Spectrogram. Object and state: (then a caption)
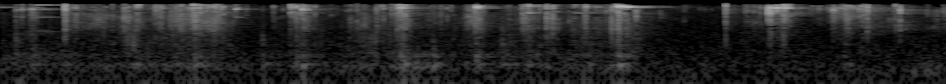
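Pile of metal coins. Hands with long nails scratch and rummage through a large, spread-out pile of solid metal coins. Bright, clinking jingles and scraping rustles come in quick bursts of short, sharp metallic taps that fade almost at once. Brief quiet gaps fall between the handfuls.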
